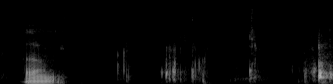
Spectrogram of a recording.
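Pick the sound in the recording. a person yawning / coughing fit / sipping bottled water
sipping bottled water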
